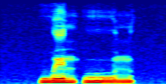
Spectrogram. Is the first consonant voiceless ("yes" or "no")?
no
